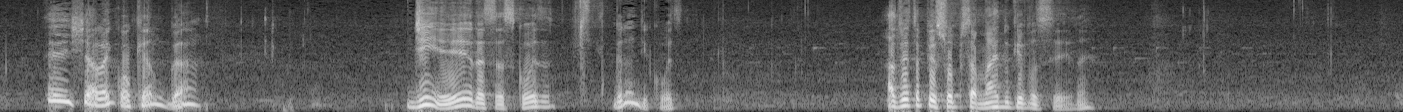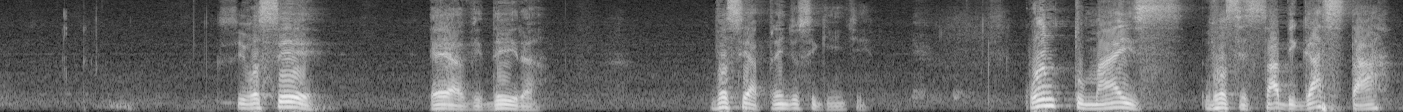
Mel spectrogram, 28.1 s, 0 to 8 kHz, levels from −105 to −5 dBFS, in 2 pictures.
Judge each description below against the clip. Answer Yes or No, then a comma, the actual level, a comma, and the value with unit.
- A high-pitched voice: No, low, 120 Hz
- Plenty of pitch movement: Yes, wide, 7.1 semitones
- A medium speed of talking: No, slow, 75 wpm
